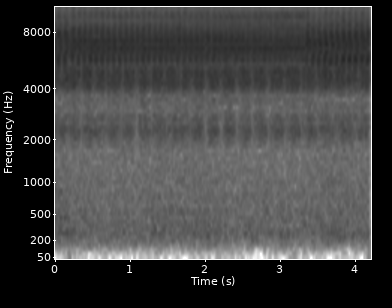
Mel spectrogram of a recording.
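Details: Chorus of cicadas droning shrilly and without a break, the high hiss wavering in quick, uneven throbs, with a softer grating band below it; nothing else is heard.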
